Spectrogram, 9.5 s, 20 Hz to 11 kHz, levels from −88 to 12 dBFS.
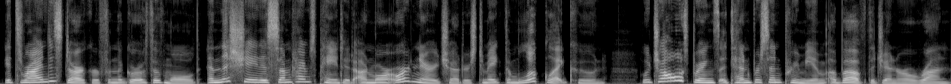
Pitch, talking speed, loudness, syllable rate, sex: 240 Hz, 225 wpm, -17 LUFS, 6.1 syllables/s, female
